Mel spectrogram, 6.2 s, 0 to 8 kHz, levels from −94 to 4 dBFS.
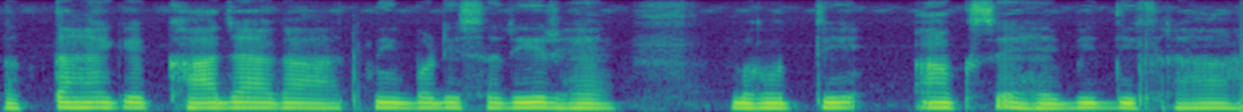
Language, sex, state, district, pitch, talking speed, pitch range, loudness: Hindi, male, Jharkhand, Palamu, 125 Hz, 145 wpm, 120-130 Hz, -16 LUFS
